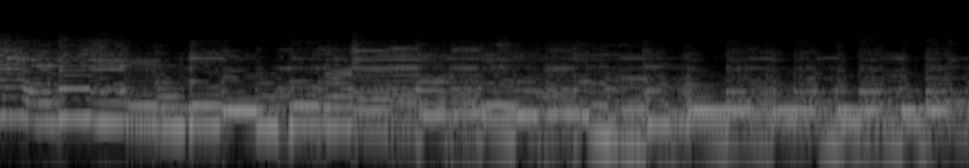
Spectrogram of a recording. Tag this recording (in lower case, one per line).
music
country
